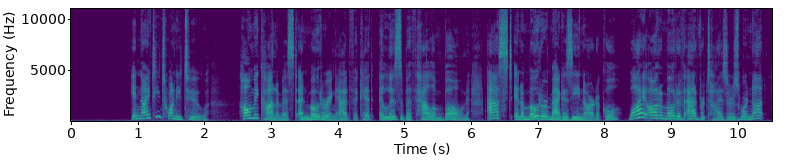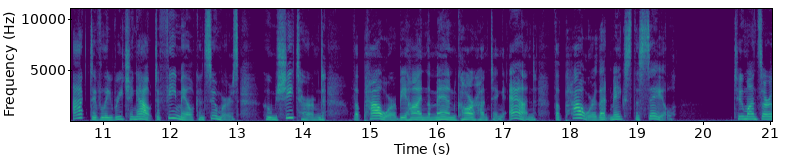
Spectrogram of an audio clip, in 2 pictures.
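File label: Nonfiction sample, narration samples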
